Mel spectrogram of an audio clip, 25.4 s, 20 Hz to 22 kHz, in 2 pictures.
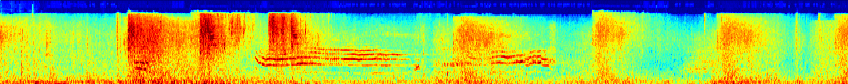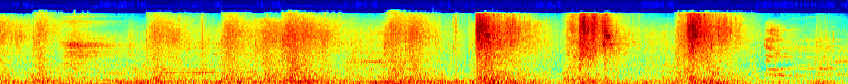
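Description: Orbs of fire summoned by the Demon Cleric at Smouldering Lake in Dark Souls 3: repeated booming bursts and whooshing flares over a dense, continuous game soundscape, fairly loud throughout.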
